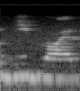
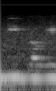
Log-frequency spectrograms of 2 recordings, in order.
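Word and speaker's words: de Broglie: d Broglie wavelength, d Broglie, ये foreign writers अगर बोलते तो डी ब्रॉयल ऐसे बोलते हैं, तो हम इंडियन लोग हैं तो हम डी ब्रोगली जैसे लिखते हैं ऐसे ही प्रोनाउंस करेंगे, ठीक है। सो डी ब्रोगली wavelength, but actually डी ब्रोगली नहीं है, हम इंडियन लोग डी ब्रोगली बोलते हैं। सो डी ब्रॉयल इस टाइप का प्रोनाउंसिएशन होता है, ऑब्वियसली वो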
